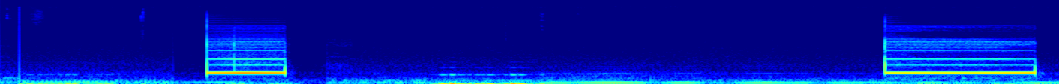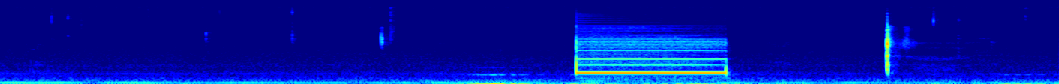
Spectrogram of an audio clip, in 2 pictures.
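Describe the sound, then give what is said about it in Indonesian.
Three long, steady ringback tones, each about a second, evenly spaced several seconds apart, loud and clear over a faint low hum, followed by a brief click near the end. “Ke kita telepon ya iya kita telepon karena tidak boleh kumpul-kumpul kan yeah.”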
